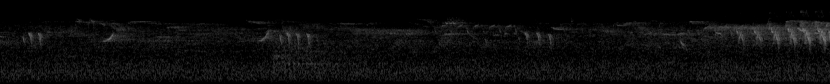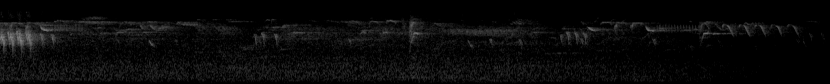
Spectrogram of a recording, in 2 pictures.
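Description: Small birds chirping, with many short high calls and trills. A fast rattling trill about eight seconds in is the loudest.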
